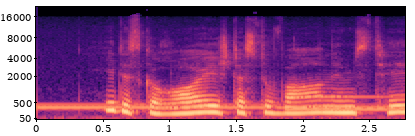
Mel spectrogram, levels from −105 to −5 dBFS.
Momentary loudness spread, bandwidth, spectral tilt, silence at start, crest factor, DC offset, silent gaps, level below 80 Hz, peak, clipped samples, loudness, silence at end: 6 LU; 11.5 kHz; -7.5 dB/octave; 0 s; 12 dB; under 0.1%; none; -52 dBFS; -6 dBFS; under 0.1%; -19 LUFS; 0 s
